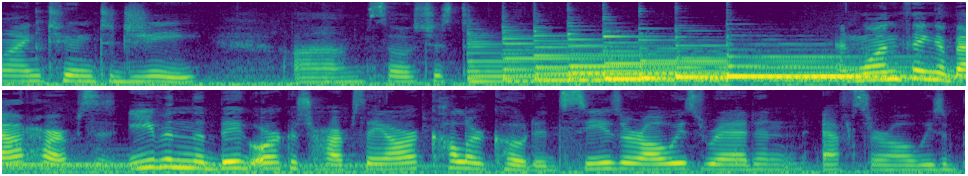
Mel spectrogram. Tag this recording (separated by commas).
Plucked string instrument, Music, Speech, Musical instrument, Harp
